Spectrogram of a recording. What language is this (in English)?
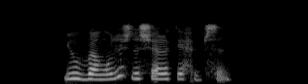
Kabyle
